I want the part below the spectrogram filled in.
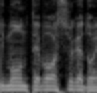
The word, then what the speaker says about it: Monte Porzio Catone: Monte Porzio Catone. Innanzitutto, ho detto bene, Massimo? Tutto giusto? – Sì, hai detto benissimo, tutto giusto.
